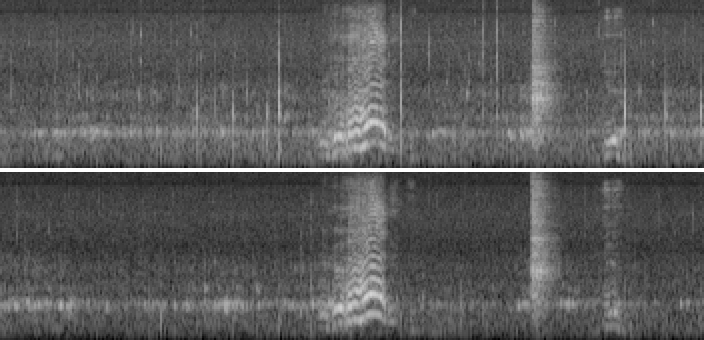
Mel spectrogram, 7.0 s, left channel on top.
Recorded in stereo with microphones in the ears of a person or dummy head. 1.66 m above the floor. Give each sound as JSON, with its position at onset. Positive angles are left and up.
{"t": 3.2, "sound": "laughter", "side_deg": -10, "distance_m": 0.8}
{"t": 5.3, "sound": "a clap", "side_deg": -75, "distance_m": 1.8}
